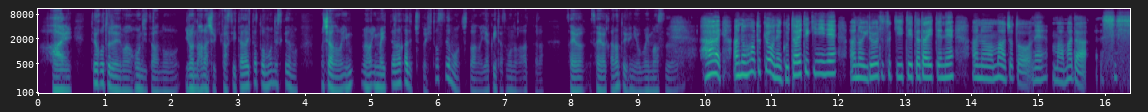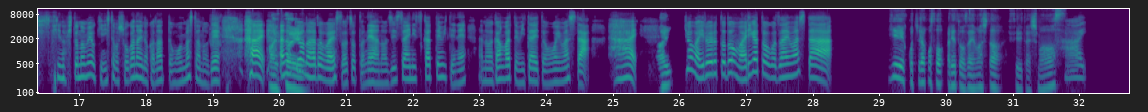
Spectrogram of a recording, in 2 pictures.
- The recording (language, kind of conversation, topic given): Japanese, advice, 他人の評価を気にしすぎない練習
- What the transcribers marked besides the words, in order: none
